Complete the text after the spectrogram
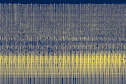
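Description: A motorcycle engine idles with a steady, low, throbbing pulse as riders park their motorcycles in the garden of the roadside Yarımada Et Lokantası restaurant on a road signposted for Eceabat and Çanakkale, at sunset; its rapid chugging rhythm continues evenly throughout without any speech.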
